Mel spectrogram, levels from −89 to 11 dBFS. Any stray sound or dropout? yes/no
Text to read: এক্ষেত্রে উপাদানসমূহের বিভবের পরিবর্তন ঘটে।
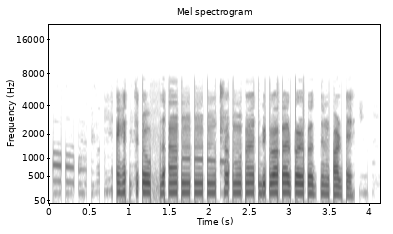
yes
